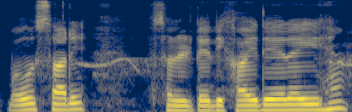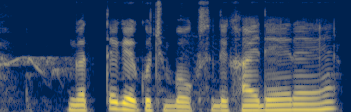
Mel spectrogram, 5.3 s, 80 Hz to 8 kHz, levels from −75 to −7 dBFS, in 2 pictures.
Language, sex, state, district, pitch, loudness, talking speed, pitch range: Hindi, male, Uttar Pradesh, Saharanpur, 140 Hz, -16 LUFS, 170 wpm, 130-150 Hz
